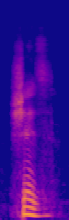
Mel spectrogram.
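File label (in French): "chaise", French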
